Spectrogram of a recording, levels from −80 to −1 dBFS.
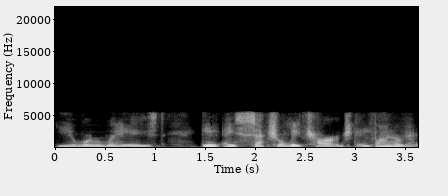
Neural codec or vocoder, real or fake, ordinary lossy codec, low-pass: codec, 16 kHz in and 24 kHz out, 0.6 kbps, FireRedTTS-2 codec; fake; AAC, 32 kbps; 5.4 kHz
